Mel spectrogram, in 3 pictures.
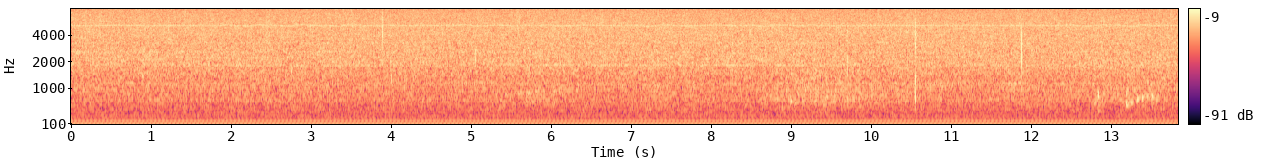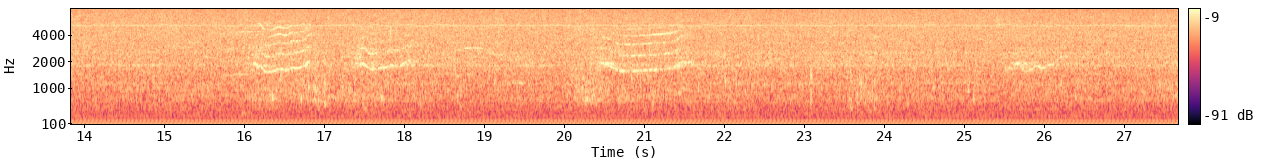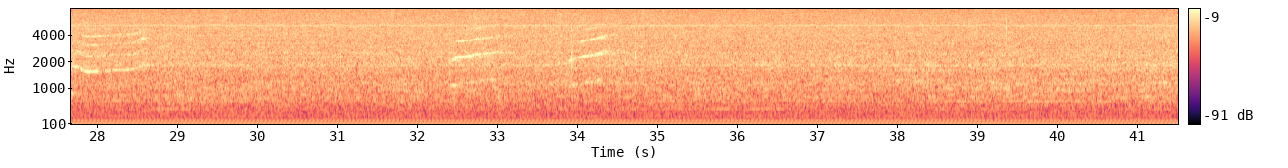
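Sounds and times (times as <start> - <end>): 
underwater hum and hiss: 0.0 - 41.5
killer whale calls: 15.7 - 22.3, 23.5 - 26.6, 27.4 - 29.3, 32.3 - 33.2, 33.8 - 34.6.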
